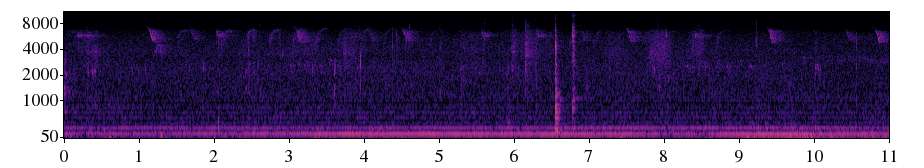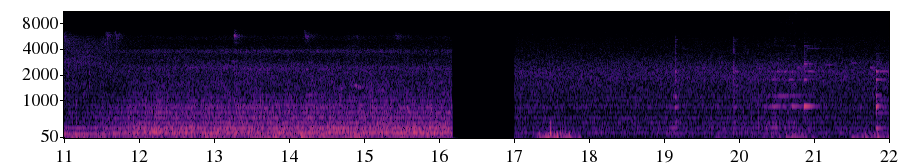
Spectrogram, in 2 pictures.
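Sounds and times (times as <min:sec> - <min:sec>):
birds chirping: 0:00.0 - 0:15.6
steady low hum: 0:00.0 - 0:16.2.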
